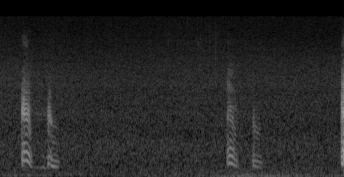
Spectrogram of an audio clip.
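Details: Night chorus of frogs in a swamp, heard as two pairs of quick, nasal, quack-like croaks separated by a few seconds of quiet hiss, with another croak cutting in at the close.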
